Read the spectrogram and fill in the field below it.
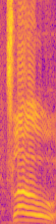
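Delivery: shout. Real, not acted. Shouting at game.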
